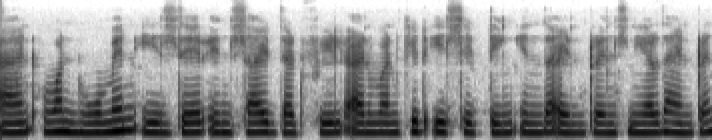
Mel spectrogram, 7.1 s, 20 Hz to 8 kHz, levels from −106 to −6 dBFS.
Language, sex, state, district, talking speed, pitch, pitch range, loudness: English, female, Maharashtra, Gondia, 160 wpm, 200 Hz, 195-210 Hz, -16 LUFS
